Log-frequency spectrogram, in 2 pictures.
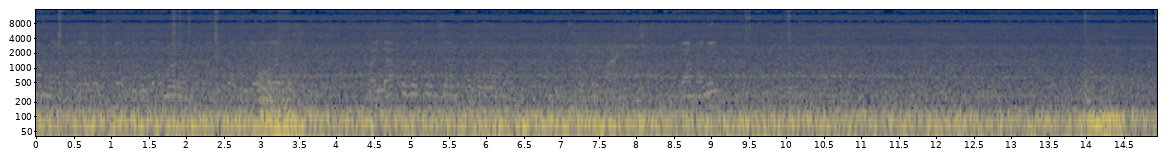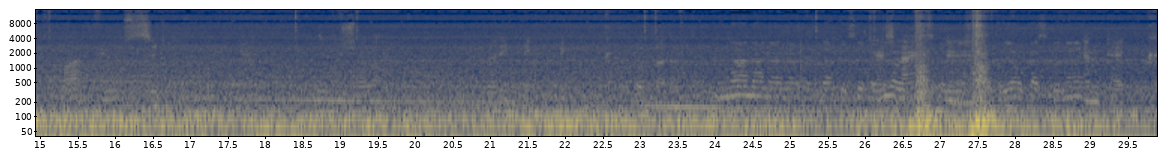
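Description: Steady low rumble of a bus's engine and tyres heard from inside the bus as it drives along a motorway. It eases as the bus slows toward a toll plaza near the end.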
